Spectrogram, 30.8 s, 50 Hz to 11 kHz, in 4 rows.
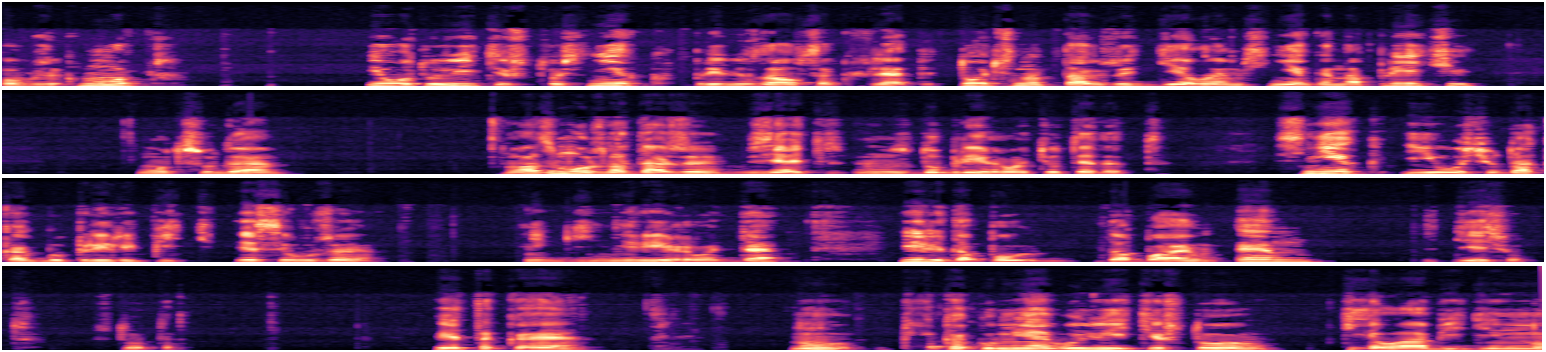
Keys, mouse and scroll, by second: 0.8 click, 1.1 space, 2.9-3.5 middle drag, 3.9-4.4 shift+middle drag, 5.0 middle click, 6.0 click, 7.0-7.4 middle drag, 16.4-16.9 middle drag, 17.1-17.5 shift+middle drag, 17.8 middle click, 18.6 click, 20.9 n, 22.5 click, 24.1 click, 26.1-26.6 shift+middle drag, 27.5-27.9 middle drag, 28.1-28.8 shift+middle drag.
